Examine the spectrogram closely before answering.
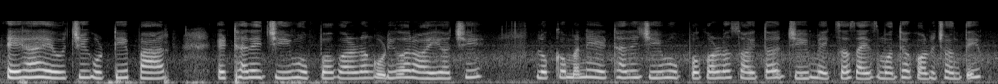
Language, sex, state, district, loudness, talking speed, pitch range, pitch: Odia, female, Odisha, Khordha, -17 LUFS, 110 wpm, 280-320 Hz, 300 Hz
